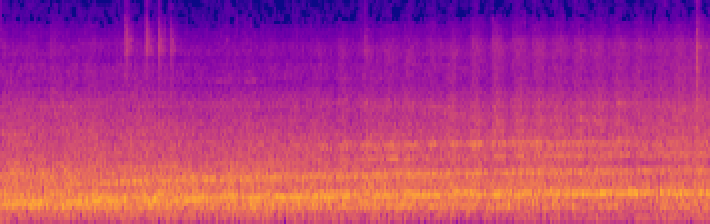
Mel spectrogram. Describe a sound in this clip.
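A subway train rumbles and whines loudly along the tracks.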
